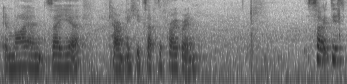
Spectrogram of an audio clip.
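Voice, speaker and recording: A woman giving a prepared ceremony speech as an executive, measured and earnest with deliberate emphasis. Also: mid-range voice, a little mellow. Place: indoor ceremony room. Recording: roomy echoing venue, faint background noise.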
